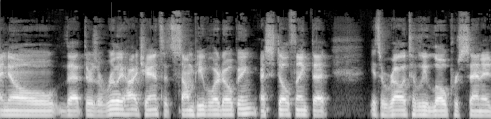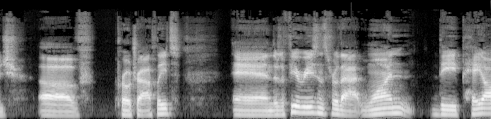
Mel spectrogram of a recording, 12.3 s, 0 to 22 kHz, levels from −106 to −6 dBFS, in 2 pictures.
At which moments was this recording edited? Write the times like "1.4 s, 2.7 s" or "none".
3.3 s, 7.6 s

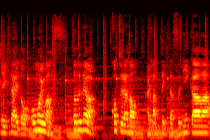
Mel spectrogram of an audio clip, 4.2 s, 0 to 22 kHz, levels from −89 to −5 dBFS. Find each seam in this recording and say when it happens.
1.2 s

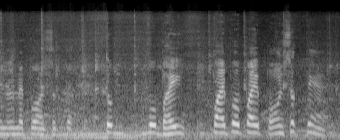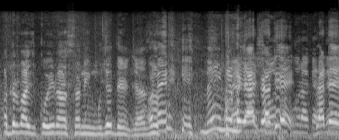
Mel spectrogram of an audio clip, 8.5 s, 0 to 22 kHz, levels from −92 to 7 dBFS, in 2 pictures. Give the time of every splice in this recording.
none

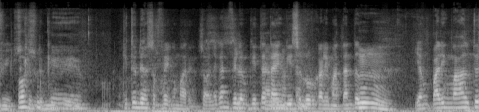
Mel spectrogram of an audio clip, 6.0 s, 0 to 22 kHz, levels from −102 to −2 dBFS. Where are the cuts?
1.2 s

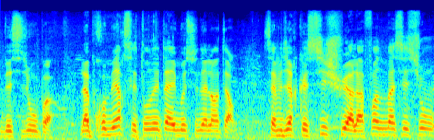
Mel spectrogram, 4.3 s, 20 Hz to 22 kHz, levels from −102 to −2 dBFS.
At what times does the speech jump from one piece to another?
none

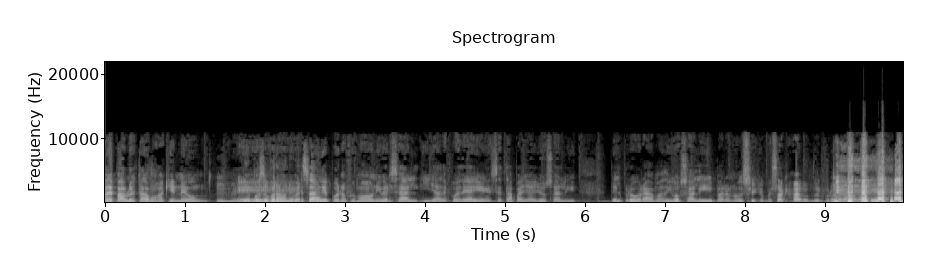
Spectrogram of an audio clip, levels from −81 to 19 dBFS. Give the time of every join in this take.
none

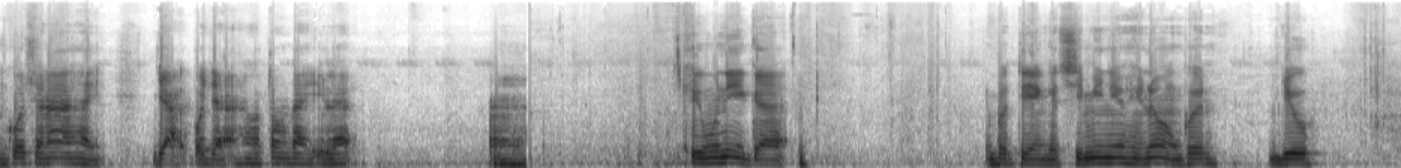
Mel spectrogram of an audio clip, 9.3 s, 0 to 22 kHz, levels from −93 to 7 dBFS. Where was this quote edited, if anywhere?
3.5 s

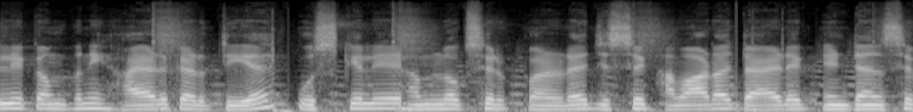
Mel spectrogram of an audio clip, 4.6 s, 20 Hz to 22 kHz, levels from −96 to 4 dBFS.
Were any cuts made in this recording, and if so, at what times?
3.3 s

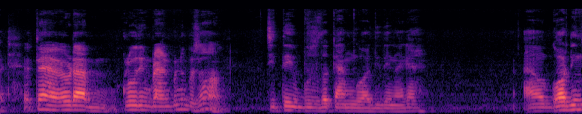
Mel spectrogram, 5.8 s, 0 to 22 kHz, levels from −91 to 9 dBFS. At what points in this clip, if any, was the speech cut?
2.3 s

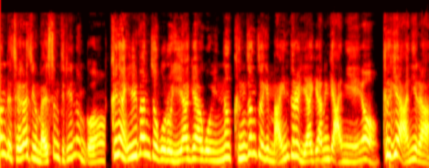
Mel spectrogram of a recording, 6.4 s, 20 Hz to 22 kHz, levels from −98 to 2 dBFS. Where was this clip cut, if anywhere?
1.6 s

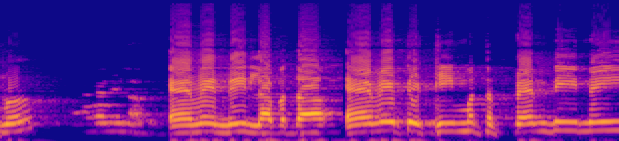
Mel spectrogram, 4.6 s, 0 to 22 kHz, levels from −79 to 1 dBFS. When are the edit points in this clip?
2.5 s

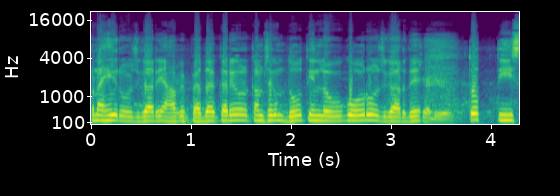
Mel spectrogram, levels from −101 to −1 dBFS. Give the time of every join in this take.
none

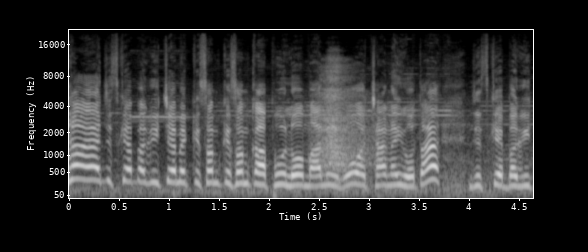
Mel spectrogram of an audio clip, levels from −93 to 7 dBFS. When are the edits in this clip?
none

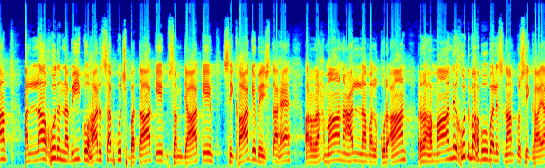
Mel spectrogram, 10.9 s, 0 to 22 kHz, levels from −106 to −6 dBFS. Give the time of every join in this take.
none

